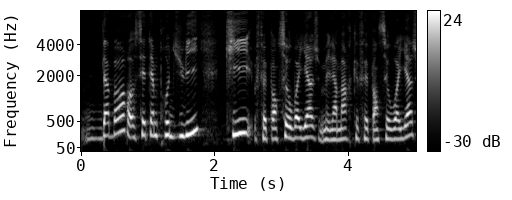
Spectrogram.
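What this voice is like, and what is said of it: Italian accent. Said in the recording (French): “Votre accent italien”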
